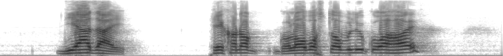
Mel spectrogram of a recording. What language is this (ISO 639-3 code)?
asm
